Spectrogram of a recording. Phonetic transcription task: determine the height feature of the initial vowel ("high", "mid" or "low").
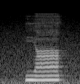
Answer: low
